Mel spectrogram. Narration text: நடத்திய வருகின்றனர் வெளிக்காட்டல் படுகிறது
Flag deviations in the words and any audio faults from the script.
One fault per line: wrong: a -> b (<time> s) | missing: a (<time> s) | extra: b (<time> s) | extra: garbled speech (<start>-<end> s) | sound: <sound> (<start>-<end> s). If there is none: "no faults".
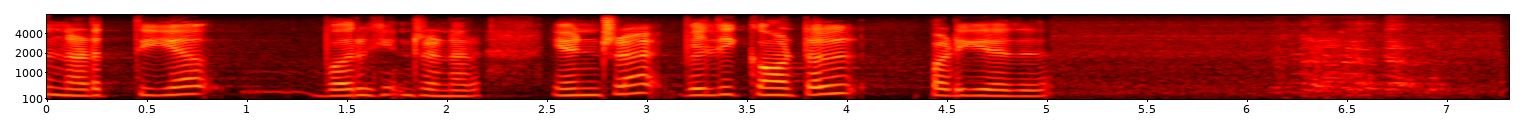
extra: என்ற (2.5 s)
sound: laugh (6.1-7.2 s)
